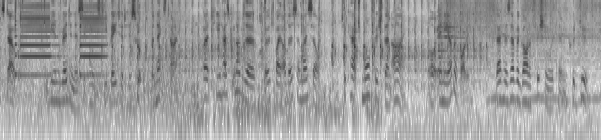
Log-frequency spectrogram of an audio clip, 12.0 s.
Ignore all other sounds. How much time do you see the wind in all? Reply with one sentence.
The wind can be heard for 12 seconds in total.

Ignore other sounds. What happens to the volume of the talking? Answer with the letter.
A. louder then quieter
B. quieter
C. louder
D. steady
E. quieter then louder
D.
